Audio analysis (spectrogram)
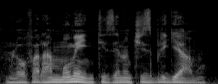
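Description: An actor playing an impatient, gruff hunting guide in a naturalistic radio drama, terse and blunt. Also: male voice, fairly low pitch, fairly even intonation, a little fast, natural voice. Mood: terse, pressing. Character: impatient, gruff male guide urging a hunter to shoot.

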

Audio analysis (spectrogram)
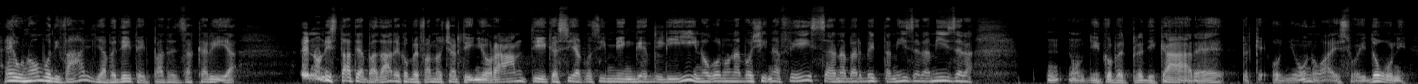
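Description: A man voicing a placid, folksy friar in an audiobook, chattering on with unhurried reassurance. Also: medium pitch, expressive, creaky, a little mellow, breathy edge. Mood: coaxing, reassuring. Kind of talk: dramatised audiobook reading.

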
